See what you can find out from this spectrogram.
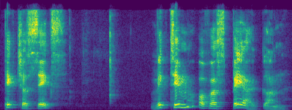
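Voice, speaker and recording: A man narrates a comic adventure in a theatrical announcer style. He speaks slowly and with pauses, his pitch swinging widely. The recording is roomy and somewhat dull. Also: huge pitch swings. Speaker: narrator reading aloud a picture-reel booklet.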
